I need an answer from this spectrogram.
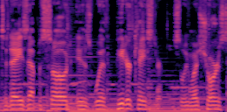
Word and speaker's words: Kaestner: Today is Peter Kaestner, and if you're wondering, that is the correct way to pronounce it, unless you're German.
